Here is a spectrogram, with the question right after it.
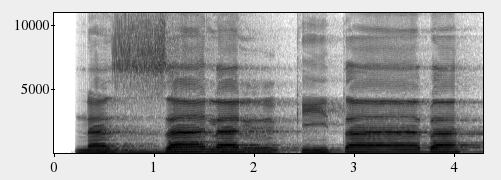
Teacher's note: Huruf ta kita panjangkan dua harakat karena terdapat alif kecil di atasnya. Nazzalal kitaba bil huruf bih langsung sambung ke huruf lam yang berharakat sukun. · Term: panjangkan 2 harokat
